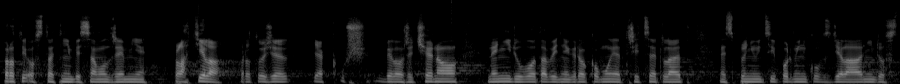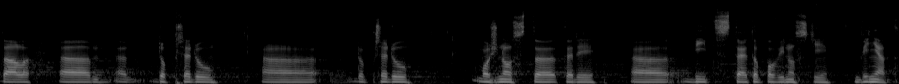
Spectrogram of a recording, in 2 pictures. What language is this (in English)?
Czech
